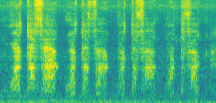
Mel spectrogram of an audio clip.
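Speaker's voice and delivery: very soft whisper. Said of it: "and he was whispering".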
